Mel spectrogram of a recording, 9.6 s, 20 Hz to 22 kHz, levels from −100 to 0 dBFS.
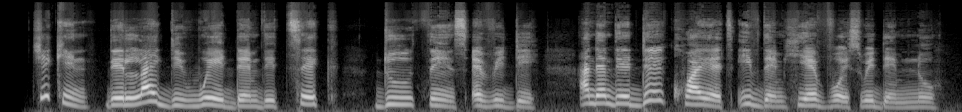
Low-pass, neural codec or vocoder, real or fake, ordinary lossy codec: none; none; real; none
